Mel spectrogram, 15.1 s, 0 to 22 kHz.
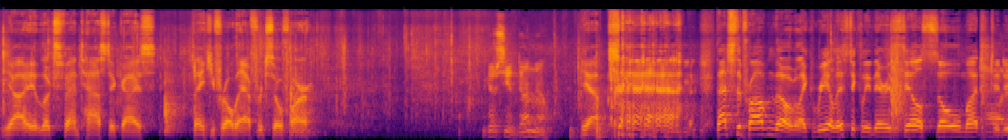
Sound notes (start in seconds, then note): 9.0 men laugh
